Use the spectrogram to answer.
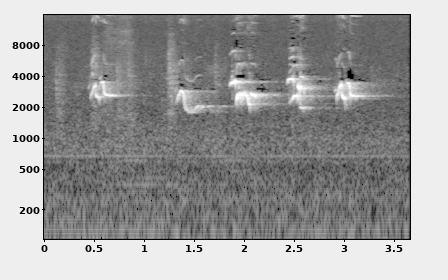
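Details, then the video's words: A robin singing in a backyard gives five short, clear whistled phrases, each a quick warbling slur, about half a second apart over a faint steady hiss. "Singing robin"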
